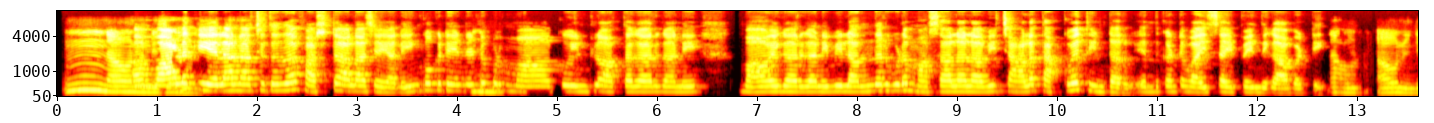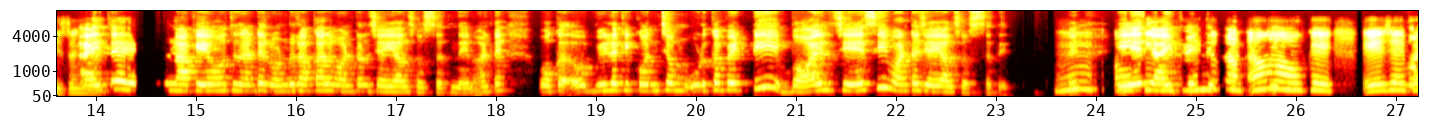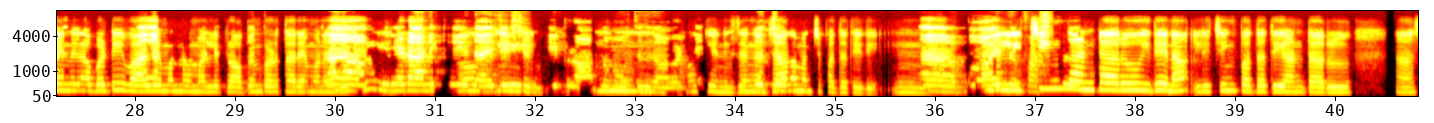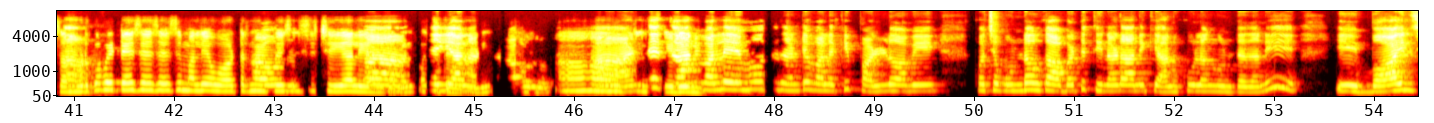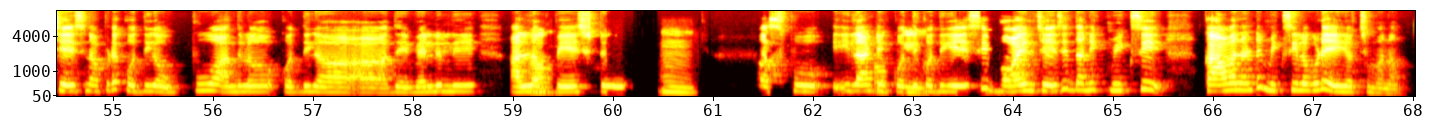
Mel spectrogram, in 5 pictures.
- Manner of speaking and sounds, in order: in English: "ఫస్ట్"; other background noise; in English: "బాయిల్"; in English: "ఏజ్"; in English: "ఏజ్"; in English: "ప్రాబ్లమ్"; in English: "డైజెషన్‌కి ప్రాబ్లమ్"; in English: "లిచింగ్"; in English: "లిచింగ్"; in English: "సమ్"; in English: "వాటర్"; in English: "బాయిల్"; in English: "బాయిల్"; in English: "మిక్సీ"; in English: "మిక్సీలో"
- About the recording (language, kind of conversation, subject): Telugu, podcast, మీ కుటుంబ వంటశైలి మీ జీవితాన్ని ఏ విధంగా ప్రభావితం చేసిందో చెప్పగలరా?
